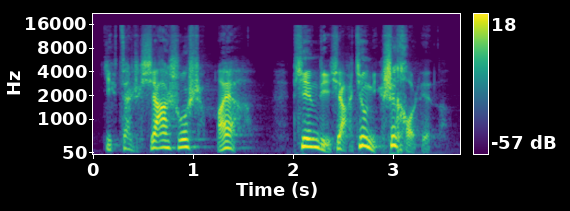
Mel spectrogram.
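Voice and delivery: high, indignant rebuke; scolding auntie. A narrator's reading. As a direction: cut him off with a high-pitched telling-off. Auntie cuts off his rant.

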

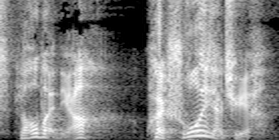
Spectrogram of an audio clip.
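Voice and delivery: mild crowd shout. A narrator's reading. Curious crowd urges the landlady on, mildly shouting. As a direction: call out impatiently, without full volume. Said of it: "七嘴八舌地大叫道".

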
